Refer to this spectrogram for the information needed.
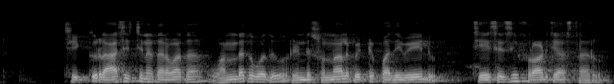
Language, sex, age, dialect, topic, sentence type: Telugu, male, 25-30, Utterandhra, banking, statement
